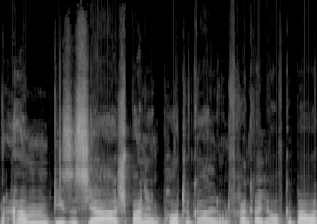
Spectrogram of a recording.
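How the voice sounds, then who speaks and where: A man with a plain, everyday voice, moderate pace and ordinary pitch variation, in a very clean recording with a silent background. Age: 20s. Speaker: startup founder and CEO. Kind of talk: interview conversation.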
